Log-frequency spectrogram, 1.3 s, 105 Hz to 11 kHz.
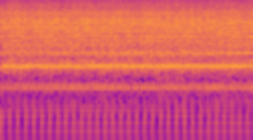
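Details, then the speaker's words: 1981 Honda F200 garden tiller, cold start after sitting a year, warming on partial choke: a steady engine with a thin high hum and a soft rubbing grunt, the tine drum brake normally dragging slightly. "And that noise you hear, that kind of grunting noise you hear, is the way that the drum brake works inside of here to control the time. It's always somewhat slightly engaged, just a little bit of friction."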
